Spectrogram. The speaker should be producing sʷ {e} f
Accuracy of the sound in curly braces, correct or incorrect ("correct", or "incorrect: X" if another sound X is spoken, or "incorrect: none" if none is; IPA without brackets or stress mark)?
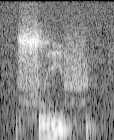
incorrect: i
